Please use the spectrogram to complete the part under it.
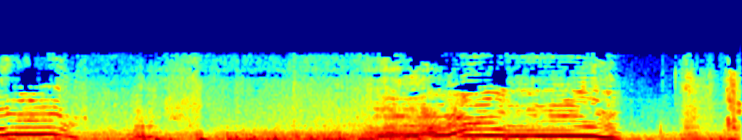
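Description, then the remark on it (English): A dog lets out loud, shrill, drawn-out yells that sound like a shrieking girl: a brief cry, then a longer wavering wail that rises and falls, over steady windy, rumbling background noise. “And for no reason, just starts doing this college girl yell.”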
